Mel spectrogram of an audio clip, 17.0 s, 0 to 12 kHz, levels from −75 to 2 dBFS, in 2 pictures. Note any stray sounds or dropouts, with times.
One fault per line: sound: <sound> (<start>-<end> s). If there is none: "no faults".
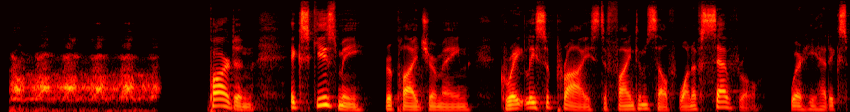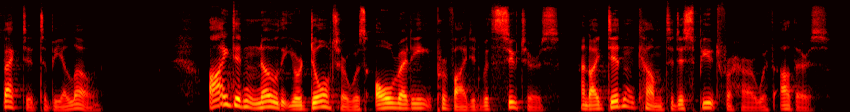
sound: bark (0.1-1.6 s)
